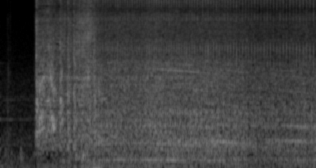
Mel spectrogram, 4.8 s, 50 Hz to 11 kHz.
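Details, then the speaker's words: 2005 Chrysler Town & Country with a cylinder-specific misfire code: engine catches into a slightly uneven, lumpy idle with a faint stumble and visible shaking, plus a squeaky exhaust. Spark tested good at the coil; the plug looked worn but not enough for a constant misfire. "I'm not sure how well the shakiness shows up on the video, but it definitely has a misfire. One thing you do notice on the video is the squeakiness of the exhaust."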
